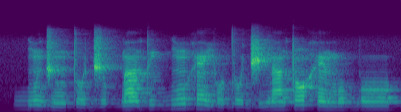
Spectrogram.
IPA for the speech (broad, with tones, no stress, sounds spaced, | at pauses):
ɡ͡b ũ˧ d͡ʒ ũ˨ t o˨ d͡ʒ o˨ ɡ͡b ã˧ t i˧ ɡ͡b ũ˦ h ɛ̃˦˨ j o˨ d o˨ d͡ʒ i˨ ɾ ã˧ t ɔ̃˦ h ɛ̃˧ m o˧ b o˧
